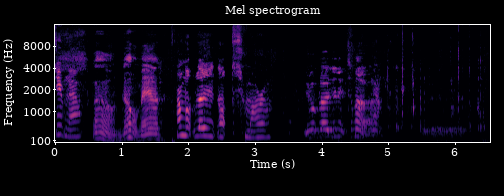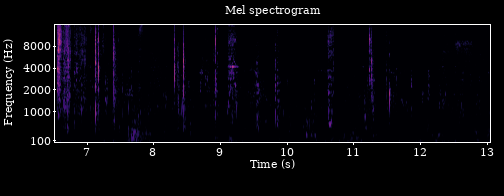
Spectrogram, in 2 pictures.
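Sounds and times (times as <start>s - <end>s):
child crunching sweets: 4.6s - 13.0s.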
